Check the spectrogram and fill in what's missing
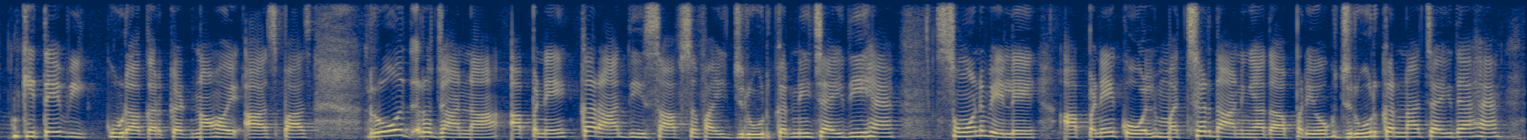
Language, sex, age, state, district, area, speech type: Punjabi, female, 18-30, Punjab, Jalandhar, urban, spontaneous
